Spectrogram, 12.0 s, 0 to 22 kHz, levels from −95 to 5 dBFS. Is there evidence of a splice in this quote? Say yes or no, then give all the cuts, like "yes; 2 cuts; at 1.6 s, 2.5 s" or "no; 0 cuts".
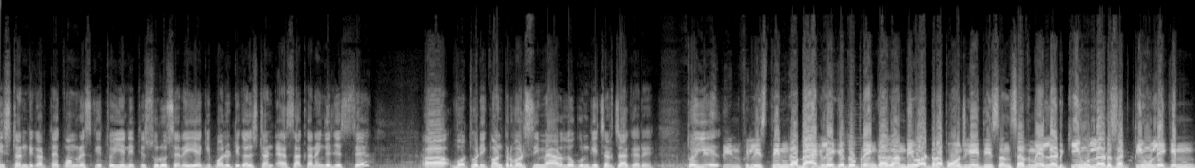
no; 0 cuts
